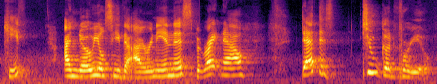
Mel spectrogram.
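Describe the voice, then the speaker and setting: A woman's voice: fairly high pitch, animated, moderate pace, a little hiss or hum, natural voice. A woman playing an indignant, devoted and theatrical character in a comedy-drama web series.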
